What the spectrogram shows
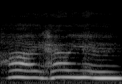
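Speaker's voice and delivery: very high-pitched, slow, unhurried voice. Retelling how the voice sounded right after surgery: imitating own past very high-pitched voice. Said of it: "I sounded very high-pitched".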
